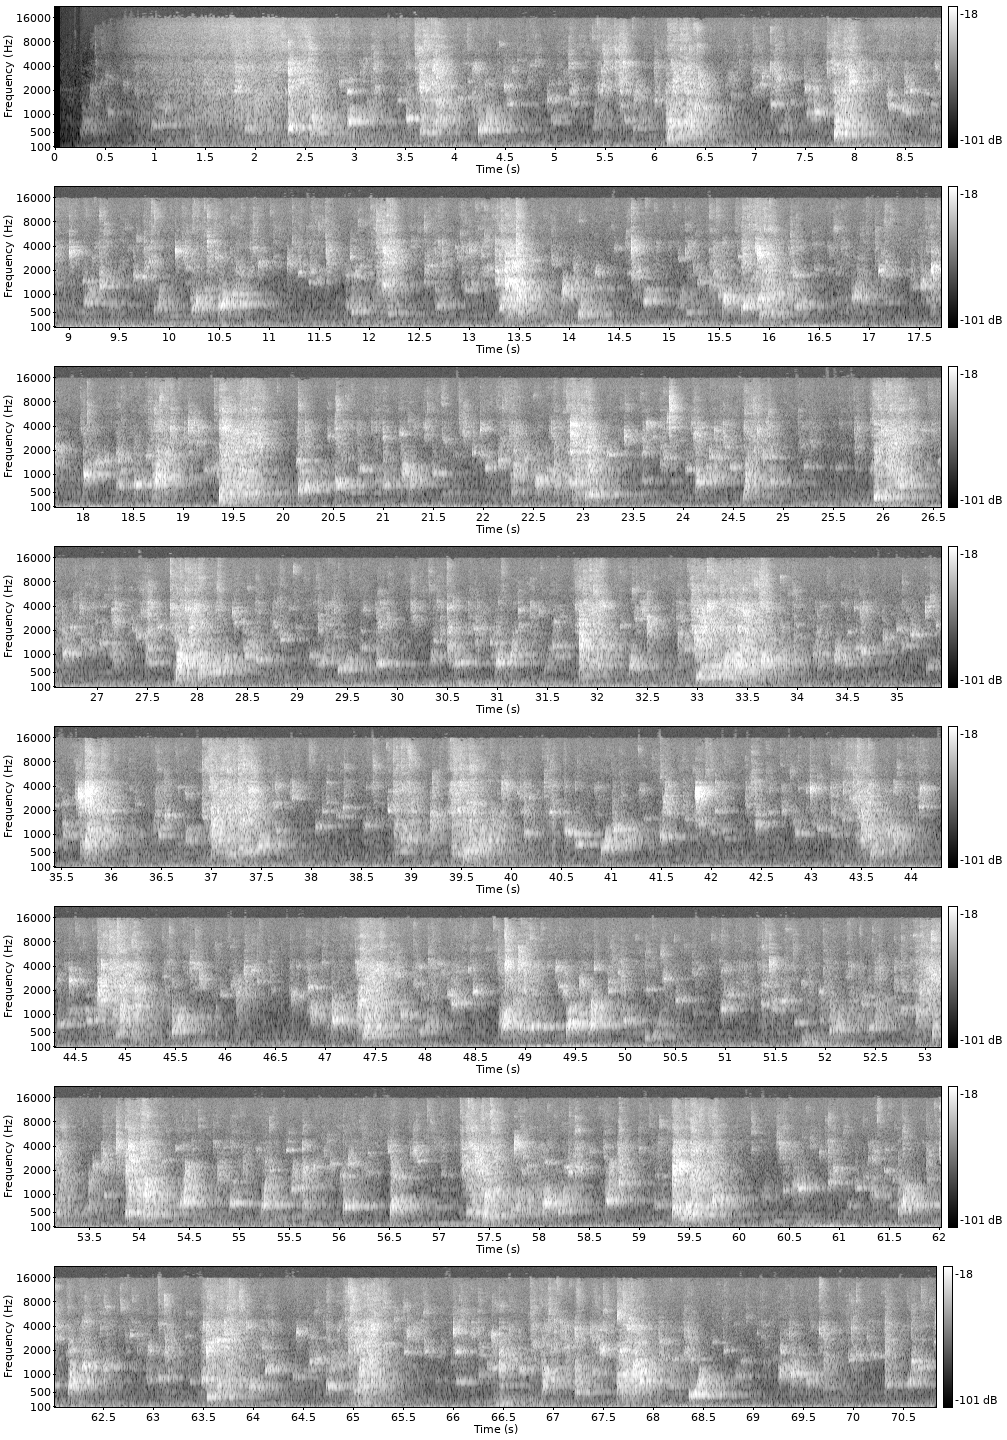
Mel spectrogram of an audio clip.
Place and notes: Meyersche Stollen, Aarau, Schweiz - Water in Meyersche Stollen
First recording of the water in the Meyersche Stollen, binaural.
